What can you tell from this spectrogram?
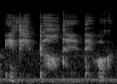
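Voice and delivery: hushed movie-voice whisper; near-silent whispered quote. Retold or imitated. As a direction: breathe it like the ghostly voice in the cornfield. Repeating the movie line whispered.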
